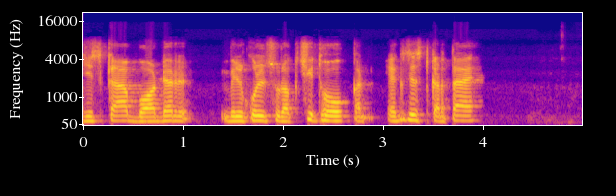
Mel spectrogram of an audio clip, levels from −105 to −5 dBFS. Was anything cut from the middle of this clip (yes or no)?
no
